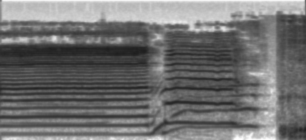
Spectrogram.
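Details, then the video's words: Dog producing a weird, funny noise: a steady sustained howl that slides sharply upward midway, holds the higher pitch, then fades before a burst of rustling noise. "Funny Dogs' Noises!"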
